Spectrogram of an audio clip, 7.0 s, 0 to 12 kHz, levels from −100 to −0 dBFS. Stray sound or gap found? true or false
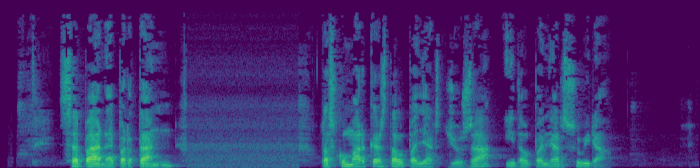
false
